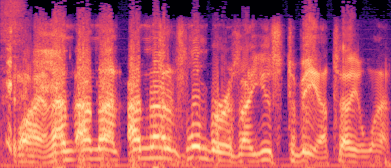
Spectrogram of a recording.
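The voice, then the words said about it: Hoarse, rough, strained voice. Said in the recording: “pardon my voice. I have just gotten over having the flu ... I feel much better than I sound. This is because of all the coughing and hacking, and it's my voice is just like shot to hell”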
